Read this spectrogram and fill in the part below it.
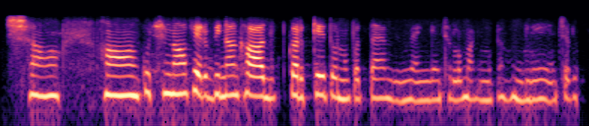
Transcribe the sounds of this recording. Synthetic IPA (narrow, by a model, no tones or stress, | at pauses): tːʃʰaːhãːkʊt͡ʃʰnãːpʰɪɾbɪnãːkʰaːd̪kəɾkeːt̪ʊɦaːnũːpət̪aːɛmɛ̃ːŋɡjãːt͡ʃəloːmaːɽ̃iːmoʈẽːɦʊ̃nd̪iãɛ̃ːt͡ʃəloː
